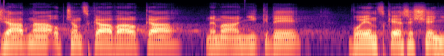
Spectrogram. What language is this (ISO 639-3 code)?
ces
